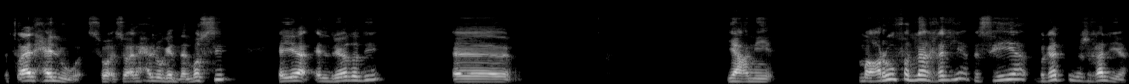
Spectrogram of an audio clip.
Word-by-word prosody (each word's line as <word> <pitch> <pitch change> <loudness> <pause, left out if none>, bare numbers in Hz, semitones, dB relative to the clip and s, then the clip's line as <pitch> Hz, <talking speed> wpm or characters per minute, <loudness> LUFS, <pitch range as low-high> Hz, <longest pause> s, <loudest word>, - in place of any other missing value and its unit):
سؤال 180 +3 +8
حلو، 180 - +2
سو 480 +1 -4
سؤال - - -2
حلو 165 -2 -4
جدًا، 150 -4 0
بُصي 225 +8 -4 0.5
هي 170 +4 +4
الرياضة 165 +6 0
دي 225 +4 -8 0.7
آآ 125 -1 +2 2.1
يعني 135 -1 0 0.8
معروفة 225 +10 +2
إنّها 215 +1 +3
غالية 210 +6 -3
بس 165 +2 -11
هي 235 +4 -2
بجد 215 +8 -1
مش 175 -7 -11
غالية، 140 - +1
180 Hz, 105 wpm, -23 LUFS, 145-220 Hz, 2.1 s, سؤال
